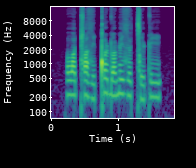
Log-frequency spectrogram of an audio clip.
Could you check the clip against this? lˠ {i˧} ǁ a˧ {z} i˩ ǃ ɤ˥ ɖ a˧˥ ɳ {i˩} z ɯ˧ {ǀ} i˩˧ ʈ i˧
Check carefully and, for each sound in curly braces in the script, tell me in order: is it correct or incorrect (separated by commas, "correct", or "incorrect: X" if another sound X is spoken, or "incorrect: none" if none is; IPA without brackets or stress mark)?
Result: incorrect: i˧˥, correct, incorrect: i˥, correct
